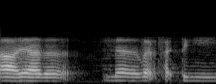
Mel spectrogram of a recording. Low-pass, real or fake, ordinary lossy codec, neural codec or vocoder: 3.6 kHz; fake; AAC, 16 kbps; codec, 16 kHz, 6 kbps, DAC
